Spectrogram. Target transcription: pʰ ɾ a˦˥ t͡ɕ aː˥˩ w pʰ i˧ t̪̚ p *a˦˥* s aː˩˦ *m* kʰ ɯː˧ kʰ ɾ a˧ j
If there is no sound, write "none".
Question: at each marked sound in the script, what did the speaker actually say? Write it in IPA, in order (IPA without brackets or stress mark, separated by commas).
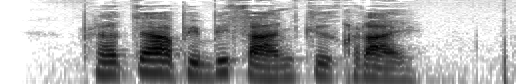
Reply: i˦˥, n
